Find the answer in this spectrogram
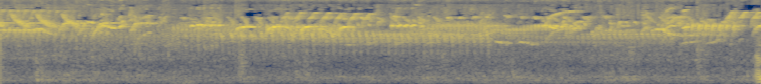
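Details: Continuous canary warbling, dense rolling trills mixed with thin whistled notes and rapid chirps, hardly any pause across the whole stretch.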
